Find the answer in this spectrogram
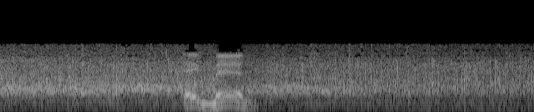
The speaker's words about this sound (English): Come on, let's rejoice and give the Lord a big hand clap of praise.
